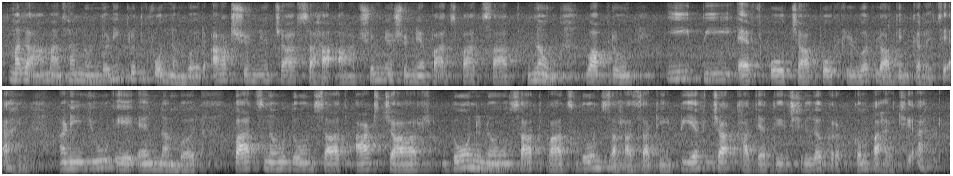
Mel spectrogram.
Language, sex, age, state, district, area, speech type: Marathi, female, 60+, Maharashtra, Pune, urban, read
